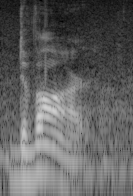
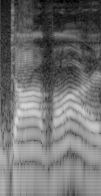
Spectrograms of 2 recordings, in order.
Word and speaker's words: devar: The word pair form is Devar. The only difference is, instead of a long A at the beginning, davar, it's real short, and the accent's real clear that it's on the last syllable.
